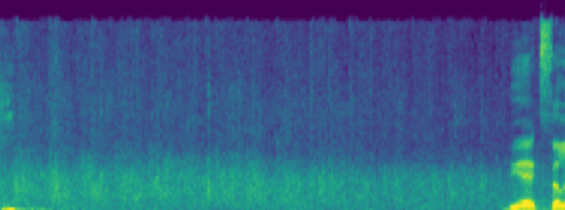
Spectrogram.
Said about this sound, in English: I would like us to give another round of applause to the excellent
